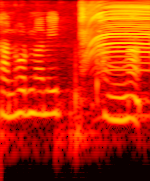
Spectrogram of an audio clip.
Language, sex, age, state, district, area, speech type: Bodo, female, 30-45, Assam, Kokrajhar, rural, spontaneous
